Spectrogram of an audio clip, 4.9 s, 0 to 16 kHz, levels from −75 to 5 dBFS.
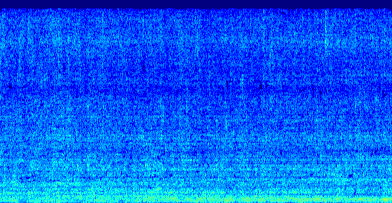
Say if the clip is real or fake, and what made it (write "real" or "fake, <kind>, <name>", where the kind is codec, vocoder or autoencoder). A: real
